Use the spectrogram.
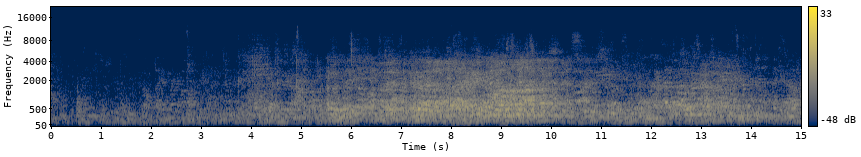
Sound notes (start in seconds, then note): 7.9 loud chatter and congratulations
